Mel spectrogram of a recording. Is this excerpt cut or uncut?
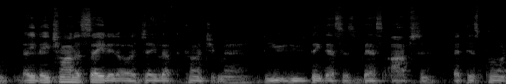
uncut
